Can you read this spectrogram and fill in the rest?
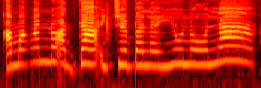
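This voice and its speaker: A woman's voice: very high voice, fairly even intonation, a little slow, sharp tone, no echo, exaggerated voice. A woman voicing a cheerful little girl in a radio drama. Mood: chirpy.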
